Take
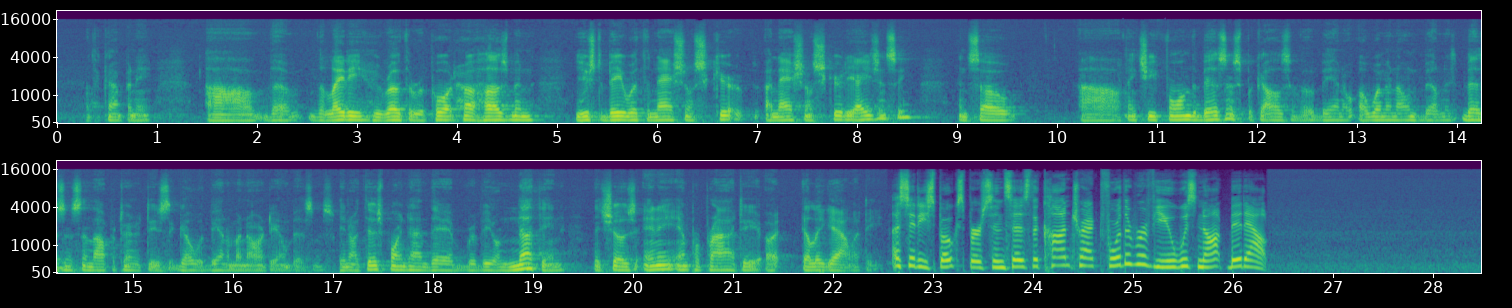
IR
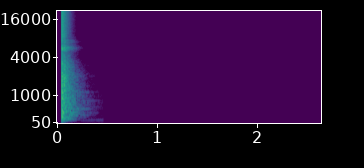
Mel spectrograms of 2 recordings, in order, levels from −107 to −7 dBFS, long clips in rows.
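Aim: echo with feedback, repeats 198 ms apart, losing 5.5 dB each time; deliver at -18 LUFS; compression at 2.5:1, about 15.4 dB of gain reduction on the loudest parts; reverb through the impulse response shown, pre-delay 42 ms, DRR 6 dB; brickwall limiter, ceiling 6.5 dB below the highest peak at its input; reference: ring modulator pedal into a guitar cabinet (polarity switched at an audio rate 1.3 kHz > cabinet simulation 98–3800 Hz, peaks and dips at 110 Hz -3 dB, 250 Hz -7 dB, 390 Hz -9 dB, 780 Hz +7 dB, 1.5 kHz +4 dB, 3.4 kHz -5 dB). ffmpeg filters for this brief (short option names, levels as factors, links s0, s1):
-filter_complex "[0:a]acompressor=threshold=0.0112:ratio=2.5,alimiter=level_in=1.33:limit=0.0631:level=0:latency=1,volume=0.75,aecho=1:1:198|396|594|792|990|1188|1386:0.531|0.281|0.149|0.079|0.0419|0.0222|0.0118,asplit=2[s0][s1];[1:a]atrim=start_sample=2205,adelay=42[s2];[s1][s2]afir=irnorm=-1:irlink=0,volume=0.178[s3];[s0][s3]amix=inputs=2:normalize=0,aeval=exprs='val(0)*sgn(sin(2*PI*1300*n/s))':c=same,highpass=98,equalizer=f=110:t=q:w=4:g=-3,equalizer=f=250:t=q:w=4:g=-7,equalizer=f=390:t=q:w=4:g=-9,equalizer=f=780:t=q:w=4:g=7,equalizer=f=1500:t=q:w=4:g=4,equalizer=f=3400:t=q:w=4:g=-5,lowpass=f=3800:w=0.5412,lowpass=f=3800:w=1.3066,volume=5.96"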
